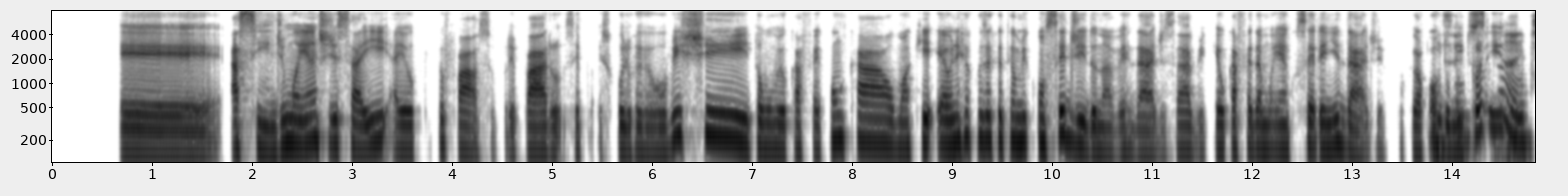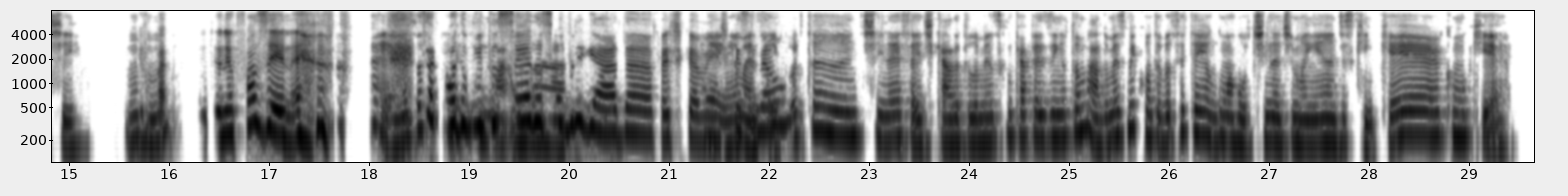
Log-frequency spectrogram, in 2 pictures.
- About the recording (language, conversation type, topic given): Portuguese, advice, Como posso planejar blocos de tempo para o autocuidado diário?
- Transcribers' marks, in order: unintelligible speech; chuckle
